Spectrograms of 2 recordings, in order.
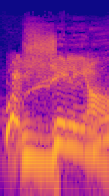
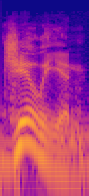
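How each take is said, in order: First: The name is pronounced in a fancy, posh way. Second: The name is pronounced in an ordinary, plain way. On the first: This is the refined way befitting a renowned painter. The speaker calls it right. "But no, she is renowned painter" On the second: This is how ordinary people say it. The speaker calls it wrong. "the layman's people might pronounce it"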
